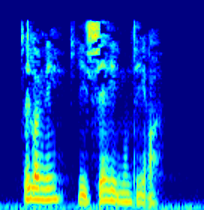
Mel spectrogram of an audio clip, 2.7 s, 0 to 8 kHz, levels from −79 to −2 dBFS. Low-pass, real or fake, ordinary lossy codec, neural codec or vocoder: 7.2 kHz; fake; MP3, 24 kbps; autoencoder, 22.05 kHz, a latent of 192 numbers a frame, VITS, trained on many speakers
